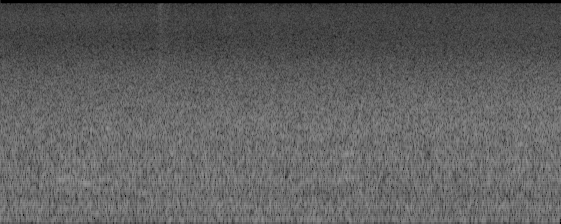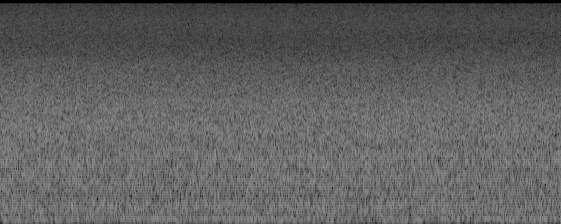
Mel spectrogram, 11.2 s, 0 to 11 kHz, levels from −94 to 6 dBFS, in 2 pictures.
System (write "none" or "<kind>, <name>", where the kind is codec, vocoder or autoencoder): vocoder, BigVGAN v2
